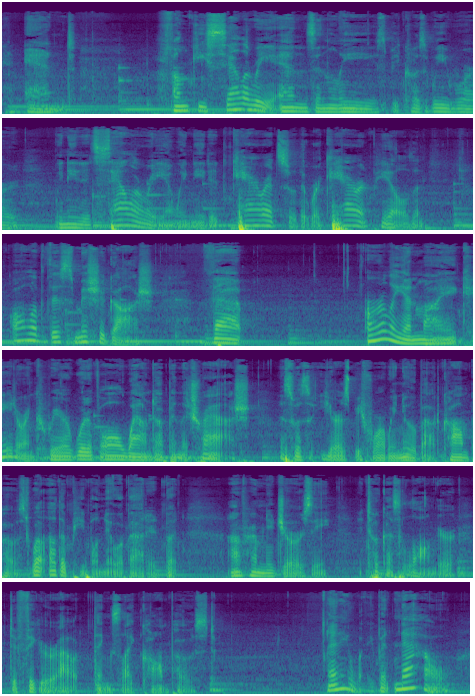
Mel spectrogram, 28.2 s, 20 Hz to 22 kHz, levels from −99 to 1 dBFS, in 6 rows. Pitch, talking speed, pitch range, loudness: 110 Hz, 155 wpm, 95-150 Hz, -28 LUFS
